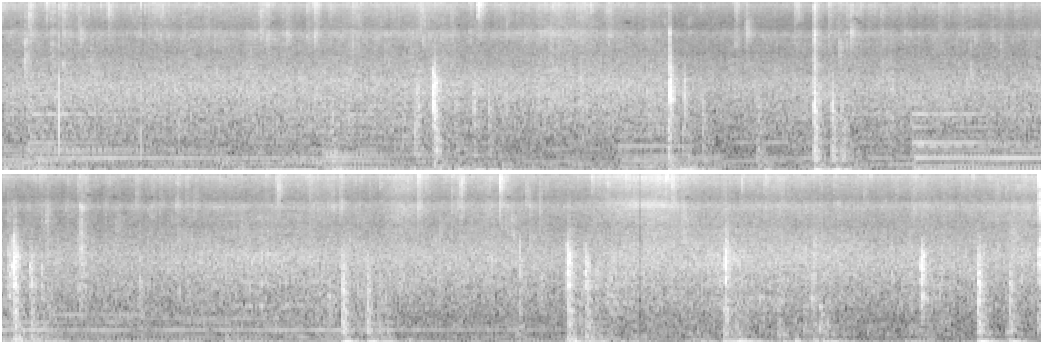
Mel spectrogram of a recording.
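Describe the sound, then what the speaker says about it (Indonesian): Steady rain pattering on a fishing boat at sea, with scattered louder drops and a constant low engine hum underneath, no voices. "apalagi di luar ini hujan."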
